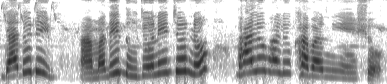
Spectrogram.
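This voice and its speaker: A woman doing an excited young village girl. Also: very high-pitched, moderate pace, pitched above the performer's own voice. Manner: excited, eager, childlike.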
